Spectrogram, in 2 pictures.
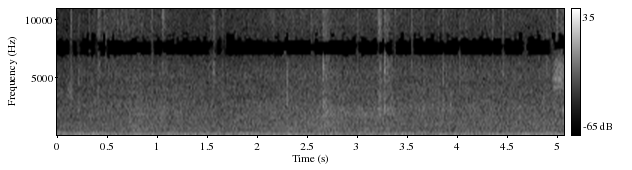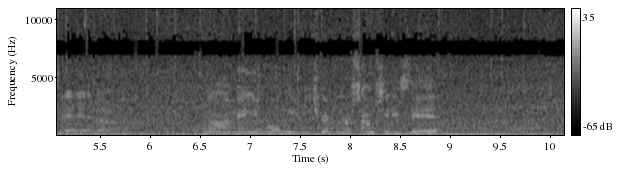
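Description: A dog's paws patter on concrete.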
